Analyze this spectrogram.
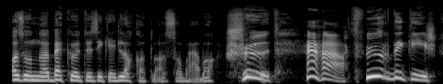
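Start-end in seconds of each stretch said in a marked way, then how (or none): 2.2-4.4 high, laughing delight; gleeful. A narrator's reading. Man planning a bath with his found key, gleeful. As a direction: crow happily with a little laugh.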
